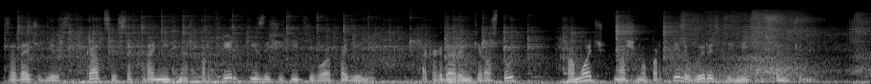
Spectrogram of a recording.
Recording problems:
household noises; loud; throughout; 5 dB below the speech
machinery noise; faint; throughout; 20 dB below the speech

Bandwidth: 14 kHz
